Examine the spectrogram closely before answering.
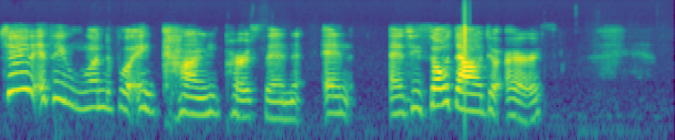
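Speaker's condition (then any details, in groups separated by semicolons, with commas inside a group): Down syndrome; lifelong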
